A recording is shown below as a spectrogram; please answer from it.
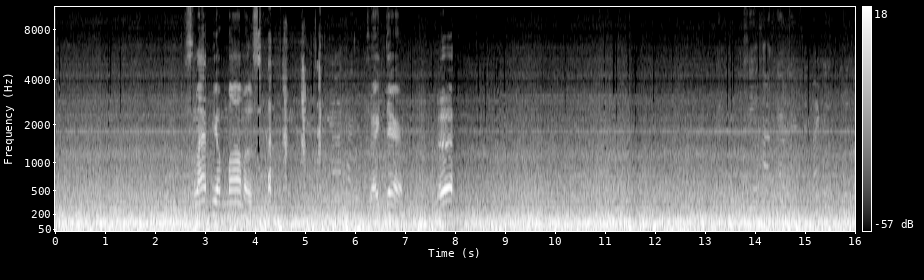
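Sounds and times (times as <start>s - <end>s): car cabin road and wind rumble: 0.0s - 16.0s.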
